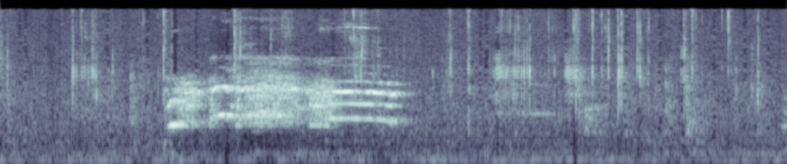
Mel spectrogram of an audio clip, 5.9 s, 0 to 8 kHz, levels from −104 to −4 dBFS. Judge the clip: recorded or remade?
recorded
